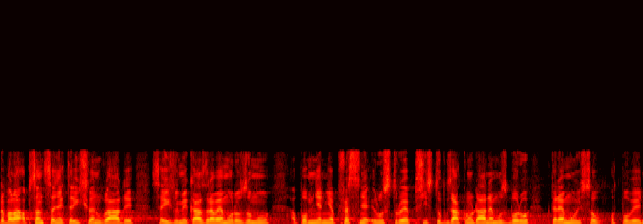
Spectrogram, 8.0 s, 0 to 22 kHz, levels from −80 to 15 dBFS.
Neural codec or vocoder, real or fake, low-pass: none; real; 7.2 kHz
